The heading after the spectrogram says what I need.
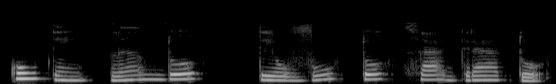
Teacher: percebemos que a última sílaba tônica é o gra, de sagrado. Então, voltando àquela escansão que nós aprendemos na aula passada, percebemos que esse verso tem 9 sílabas, portanto, é um eneassílabo ou o verso jâmbico. · temos terceira, sexta, nona sílaba mais forte, as sílabas tônicas.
